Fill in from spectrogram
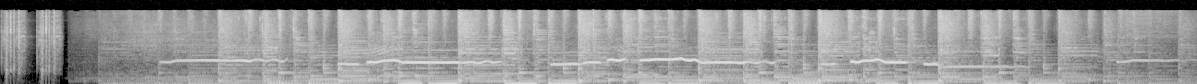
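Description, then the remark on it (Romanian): Someone whistles a lively tune over a steady musical backing, the bright melody gliding and sustaining clearly on top for about ten seconds, with no talking. “Dacă fluierăm, înseamnă că e rost de drumeție.”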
